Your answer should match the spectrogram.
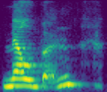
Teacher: Вот в Мельбурне, например, часто не проговаривают букву «Л». То есть вместо «Мельбурн», «Мелбурн», они скажут «Мелбурн».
